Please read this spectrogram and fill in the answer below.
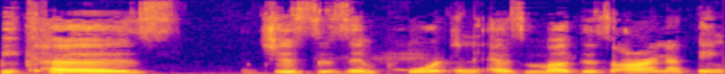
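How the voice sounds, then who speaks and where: With a plain, everyday voice, a woman speaks at a moderate pace and a fairly low pitch. Her pitch variation is ordinary, and the sound is dry and close with no echo. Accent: American. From New Jersey (Irvington / Newark area). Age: 20s. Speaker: flight attendant. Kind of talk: casual podcast interview. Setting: Instagram live stream.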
